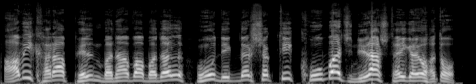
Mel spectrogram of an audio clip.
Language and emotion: Gujarati, angry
